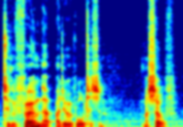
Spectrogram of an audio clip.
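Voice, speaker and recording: His tone stays level as he speaks at normal speed: a low, bright, slightly breathy voice belonging to a late-20s man from Birmingham, England. He delivers a scripted personal vlog in a careful, read-aloud style, sometimes starting lines over.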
